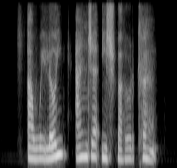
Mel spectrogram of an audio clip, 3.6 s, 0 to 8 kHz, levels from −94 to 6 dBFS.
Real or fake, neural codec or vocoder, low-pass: fake; codec, 16 kHz in and 24 kHz out, 0.9 kbps, LongCat-Audio-Codec, four codebook decoder; 7.2 kHz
